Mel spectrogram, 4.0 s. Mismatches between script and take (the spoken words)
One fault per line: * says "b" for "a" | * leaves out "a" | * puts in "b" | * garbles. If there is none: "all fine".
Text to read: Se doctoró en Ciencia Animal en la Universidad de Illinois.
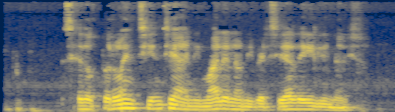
all fine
